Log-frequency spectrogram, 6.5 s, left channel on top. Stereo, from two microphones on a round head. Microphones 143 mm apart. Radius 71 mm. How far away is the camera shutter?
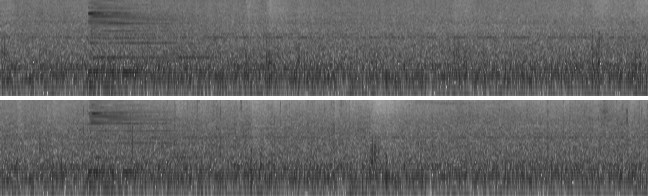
I don't hear a camera shutter.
